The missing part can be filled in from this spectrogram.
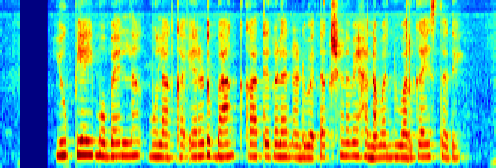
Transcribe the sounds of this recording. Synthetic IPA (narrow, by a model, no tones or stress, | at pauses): juːpiɐjmɔbɐjlnɐmuːlɐkɐʔɛɾɐɽubaːŋkʰːaːt̪ɛɡɐɭɐnɐɽuʋɐt̪ɐkʂɐɳɐʋeːɦɐnɐʋɐnːuʋɐɾɡɐjist̪ɐd̪e̞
